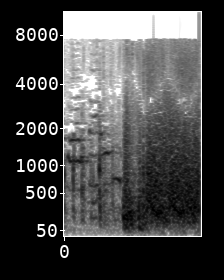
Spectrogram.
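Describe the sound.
Gunfire in a radio drama shootout: a voice is heard briefly before a loud, sustained burst of blasts roars in and continues to the end.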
